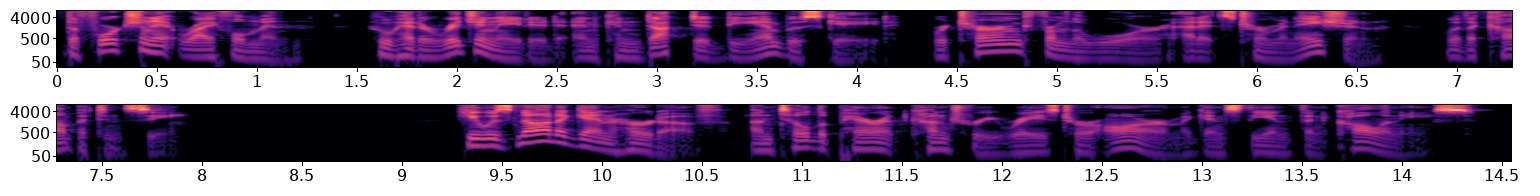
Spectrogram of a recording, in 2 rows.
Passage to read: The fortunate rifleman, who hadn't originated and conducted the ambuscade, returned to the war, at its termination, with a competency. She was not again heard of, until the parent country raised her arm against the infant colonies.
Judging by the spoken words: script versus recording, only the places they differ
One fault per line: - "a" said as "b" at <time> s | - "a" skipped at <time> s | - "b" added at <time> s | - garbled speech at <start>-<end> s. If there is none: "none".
- "hadn't" said as "had" at 1.7 s
- "to" said as "from" at 4.9 s
- "She" said as "He" at 9.3 s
